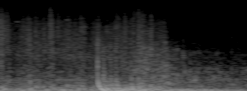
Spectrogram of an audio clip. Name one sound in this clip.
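Sparks burst with crackling explosions.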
